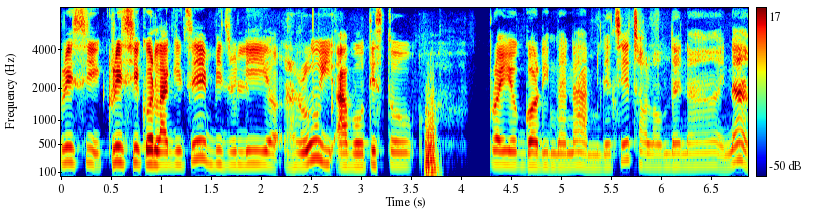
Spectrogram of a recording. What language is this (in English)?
Nepali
